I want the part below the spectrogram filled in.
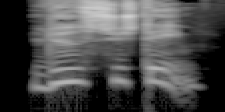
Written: lydsystem

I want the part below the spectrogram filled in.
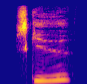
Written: skide

